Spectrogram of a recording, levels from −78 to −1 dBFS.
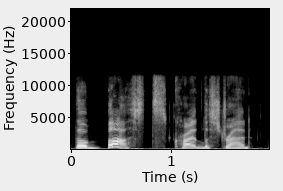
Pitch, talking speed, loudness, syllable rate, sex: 235 Hz, 120 wpm, -18 LUFS, 3.7 syllables/s, female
